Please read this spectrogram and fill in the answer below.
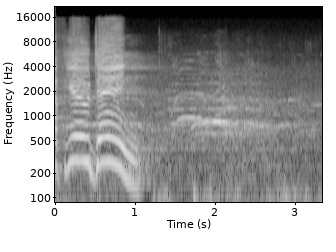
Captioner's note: cheering and applause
